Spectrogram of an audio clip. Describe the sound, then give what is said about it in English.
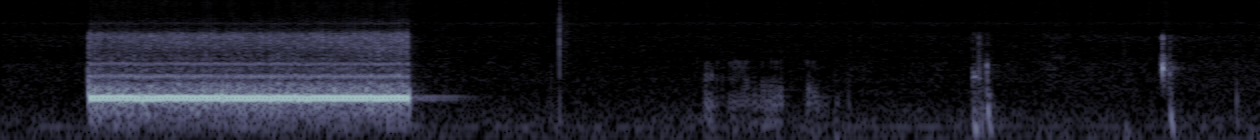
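A loud, steady telephone dial tone on a dropped call drones for about two seconds and cuts off abruptly, followed by faint clicks and small rustling noises. “Maybe if you paid your phone bill once in a while.”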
